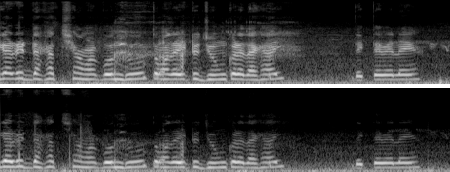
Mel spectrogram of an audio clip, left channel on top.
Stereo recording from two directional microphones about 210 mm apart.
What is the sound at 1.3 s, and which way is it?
Speech, 40° left (ahead or behind).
